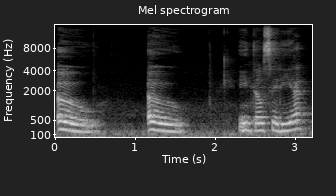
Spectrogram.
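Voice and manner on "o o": O, O as an English "ow". Shown as a demonstration. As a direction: demo the English O. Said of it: "a pronúncia do O em inglês é".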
